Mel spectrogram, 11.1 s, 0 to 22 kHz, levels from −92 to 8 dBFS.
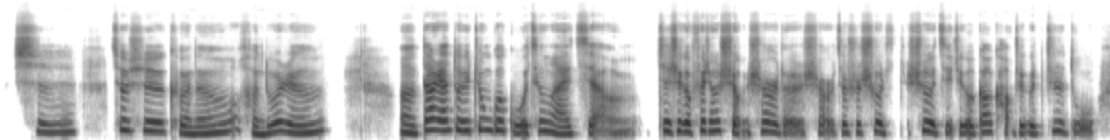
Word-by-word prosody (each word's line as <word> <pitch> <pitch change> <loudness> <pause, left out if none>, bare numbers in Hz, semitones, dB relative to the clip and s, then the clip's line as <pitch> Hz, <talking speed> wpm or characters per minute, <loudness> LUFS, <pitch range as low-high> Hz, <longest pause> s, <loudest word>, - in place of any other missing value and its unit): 是， 245 0 -3 0.3
就 310 -1 0
是 275 -2 0
可 225 -3 -1
能 230 +9 -1
很 210 -9 -2
多 240 +7 +2
人 245 +3 +1 0.7
呃， 230 -2 +2
当 295 +7 +5
然 295 -1 +5
对 295 -2 +2
于 285 - 0
中 310 +1 -1
国 295 -1 +2
国 225 -5 +1
情 275 +4 -2
来 205 -4 +2
讲， 240 +4 -3 0.2
这 275 - +1
是 275 +1 +3
个 255 - +6
非 265 +4 0
常 275 0 +1
省 250 -3 +2
事 270 +3 -1
儿 250 -2 +2
的 - - -1
事 - - -3
儿， - - -3
就 240 - -1
是 240 +1 -2
设 260 - +1 0.3
设 275 -4 +2
计 225 - -3
这 225 - -1
个 225 - +3
高 250 +4 +1
考 - - -3
这 220 0 0
个 215 -1 +1
制 275 +5 -4
度。 - - -5
250 Hz, 230 characters per minute, -21 LUFS, 230-280 Hz, 0.7 s, 个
